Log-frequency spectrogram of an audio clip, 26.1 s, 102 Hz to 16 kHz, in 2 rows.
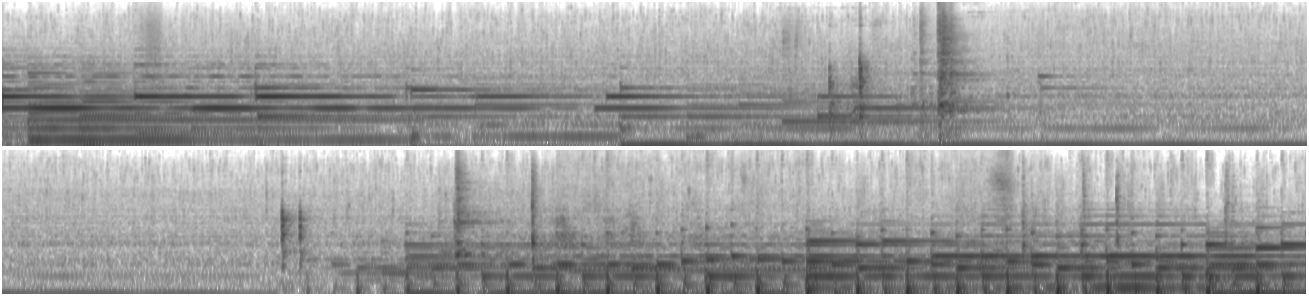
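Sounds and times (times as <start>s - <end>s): background music: 0.0s - 12.5s, 16.1s - 26.0s
mixture sizzling in a hot pan: 0.0s - 26.0s.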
